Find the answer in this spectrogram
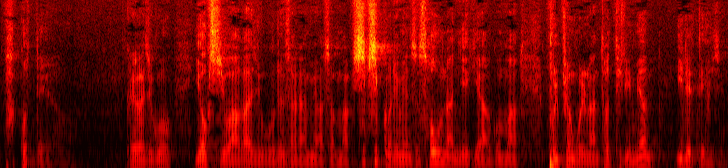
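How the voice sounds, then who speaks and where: Gravelly, bright-voiced Korean pastor preaching. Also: male voice, lowish voice, normal speed. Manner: storytelling with acted quotes, rising to loud emphasis. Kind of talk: sermon. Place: church sanctuary.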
